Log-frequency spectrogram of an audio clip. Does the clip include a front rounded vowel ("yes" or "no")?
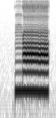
no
